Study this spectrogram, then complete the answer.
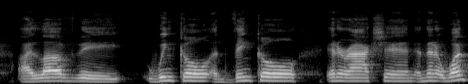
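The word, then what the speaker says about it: Winkel: another scene with Dr Winkle he calls him Dr winkl but his he says my name's Dr vinkle because vinkle is the German pronunciation in Germany the W is pronounced as a v so Dr Winkle becomes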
